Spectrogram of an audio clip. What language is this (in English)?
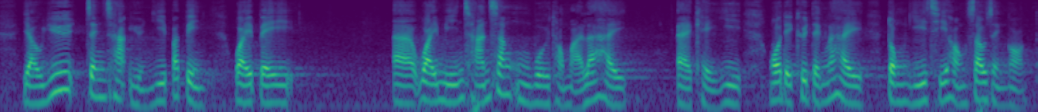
Cantonese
